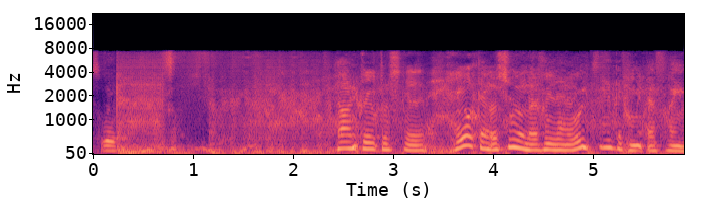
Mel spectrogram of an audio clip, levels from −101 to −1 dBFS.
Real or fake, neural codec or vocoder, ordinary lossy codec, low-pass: fake; codec, 16 kHz, 1 kbps, FreqCodec, larger model; AAC, 48 kbps; 7.2 kHz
